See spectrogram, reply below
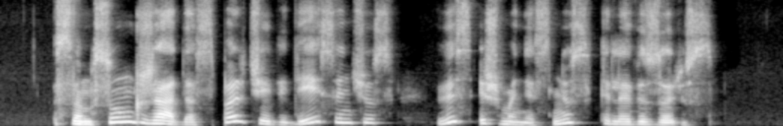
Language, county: Lithuanian, Šiauliai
